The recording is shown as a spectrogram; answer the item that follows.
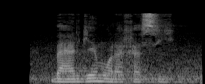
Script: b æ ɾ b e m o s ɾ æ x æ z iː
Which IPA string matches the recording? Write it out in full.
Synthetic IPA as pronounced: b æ ɾ ɟ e m o ɾ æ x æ s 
